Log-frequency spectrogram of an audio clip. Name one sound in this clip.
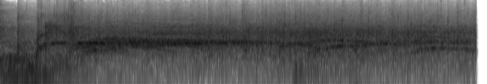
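A choir of young voices sings a long held note in an echoing hall.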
